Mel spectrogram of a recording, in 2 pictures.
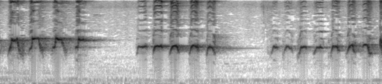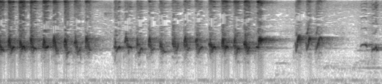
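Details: Bursts of lively bulbul chatter from a yellow-vented bulbul training lure, quick bubbly notes in phrases of one to two seconds, broken by brief silences, ending with short separate notes.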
